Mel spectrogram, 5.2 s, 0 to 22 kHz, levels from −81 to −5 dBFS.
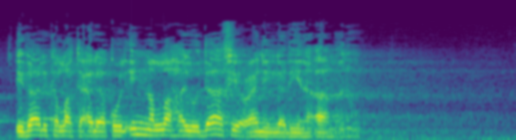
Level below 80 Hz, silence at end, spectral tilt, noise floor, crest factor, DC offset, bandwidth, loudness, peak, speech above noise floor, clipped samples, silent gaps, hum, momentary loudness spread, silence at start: -44 dBFS; 0.05 s; -5 dB/octave; -39 dBFS; 16 dB; under 0.1%; 12 kHz; -13 LUFS; 0 dBFS; 26 dB; under 0.1%; none; none; 12 LU; 0 s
